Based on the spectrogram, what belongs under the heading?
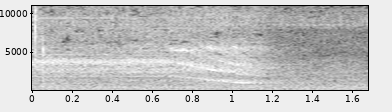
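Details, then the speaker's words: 2023 Toyota Prius hybrid on battery, engine off, just shifted from reverse into park: a faint brief whir sweeps down in pitch under a steady low cabin hum as the electric parking brake engages normally. "You notice it shut down, and you could probably hear that little whir in the background. That was the parking brake kicking on."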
